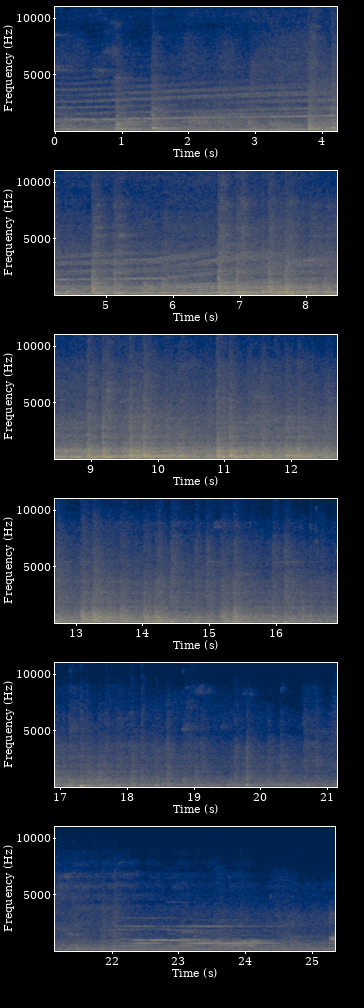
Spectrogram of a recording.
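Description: Keio Line electric train pulling away: its inverter traction motors whine in several tones that rise steadily over the first six seconds or so. The wheels then clatter over rail joints as it gathers speed, and the sound fades as it leaves. A few steady tones sound near the end.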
